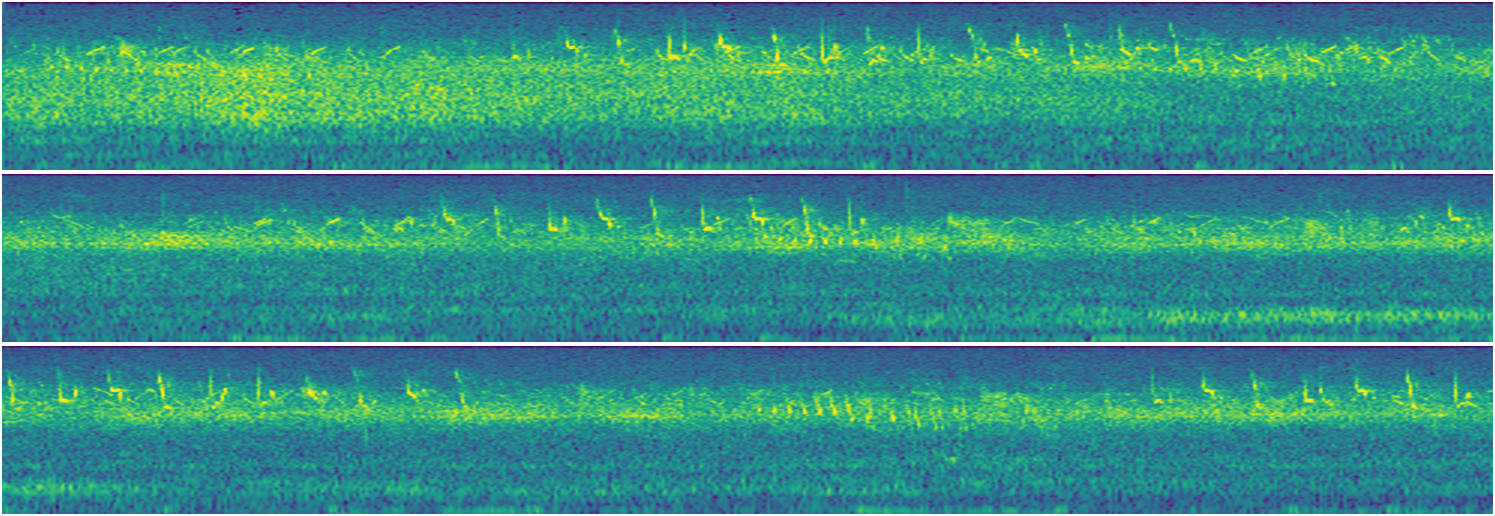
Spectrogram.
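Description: Small birds singing and chirping over a faint steady background hiss, with many short repeated calls and trills throughout.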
